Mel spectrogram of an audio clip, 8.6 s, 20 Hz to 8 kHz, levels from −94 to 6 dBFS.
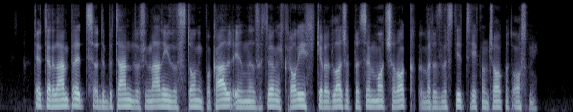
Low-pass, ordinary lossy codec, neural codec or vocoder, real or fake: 7.2 kHz; none; codec, 16 kHz, 1 kbps, FunCodec, trained on LibriTTS, 50 frames a second; fake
